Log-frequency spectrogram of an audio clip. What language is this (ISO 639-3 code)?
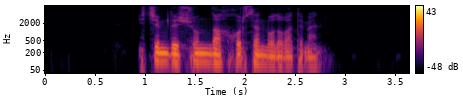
uig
